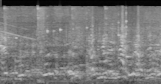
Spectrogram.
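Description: Several people talking over one another: lively group chatter.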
